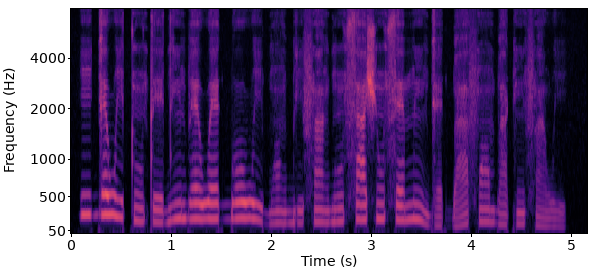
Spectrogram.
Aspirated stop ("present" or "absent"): absent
